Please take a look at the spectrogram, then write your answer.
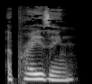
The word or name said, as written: appraising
